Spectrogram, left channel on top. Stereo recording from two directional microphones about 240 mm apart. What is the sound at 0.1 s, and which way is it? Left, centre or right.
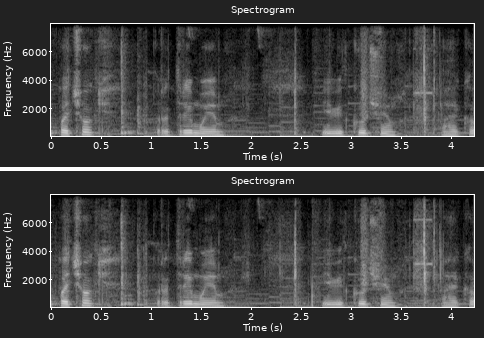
Speech, centre.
